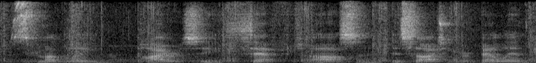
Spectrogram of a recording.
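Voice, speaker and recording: A haughty Imperial baron in a space audio drama, a villain with a lowish voice. He is pompous, measured and condescending, with menace in his words and clear ambient noise around him. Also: level tone, reverberant. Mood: scornful.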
